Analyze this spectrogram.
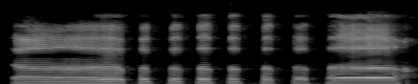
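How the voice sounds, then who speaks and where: A woman's voice: medium pitch, completely flat delivery, fairly quick, a little mellow, clean tone, dull audio. A woman livestreaming a game in casual chat, playful and prone to muttering little sound words to herself. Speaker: game streamer. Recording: music playing behind the voice. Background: music.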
